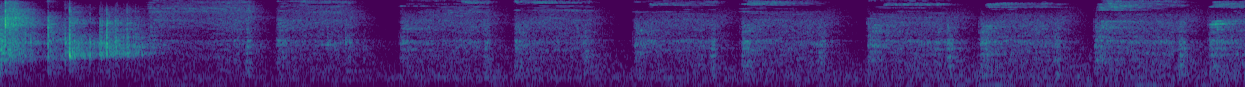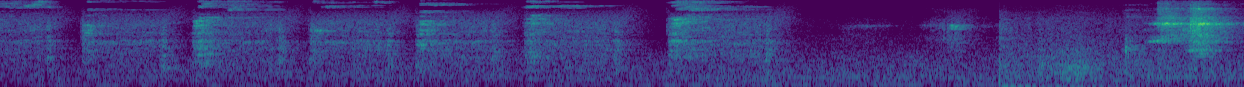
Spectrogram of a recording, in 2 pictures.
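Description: Aerosol spray dip applied in light coats to the face of car rims, a rapid series of short hissing spray bursts with brief gaps and faint clicks, close and fairly quiet.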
